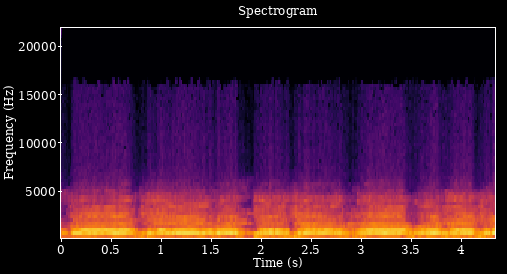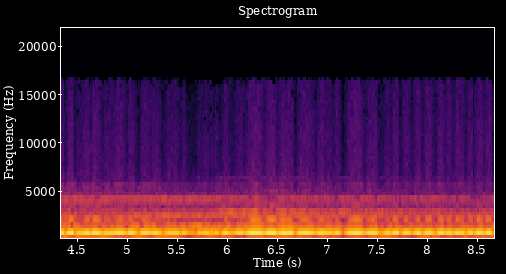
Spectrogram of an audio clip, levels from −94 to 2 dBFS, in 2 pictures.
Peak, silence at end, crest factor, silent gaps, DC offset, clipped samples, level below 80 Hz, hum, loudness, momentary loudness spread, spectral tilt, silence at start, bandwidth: -4 dBFS; 0 s; 8 dB; none; under 0.1%; under 0.1%; -46 dBFS; none; -12 LUFS; 4 LU; -5.5 dB/octave; 0 s; 5.6 kHz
